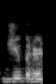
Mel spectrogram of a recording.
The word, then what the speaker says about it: Jupyter: called a Jupyter notebook, Jupyter is how it's spelled, but Jupyter notebook.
